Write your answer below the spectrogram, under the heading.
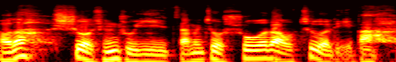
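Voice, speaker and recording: Animated in tone, a man of medium pitch talks at a fairly quick pace with lively intonation. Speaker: podcast host. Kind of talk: casual explanatory monologue.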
